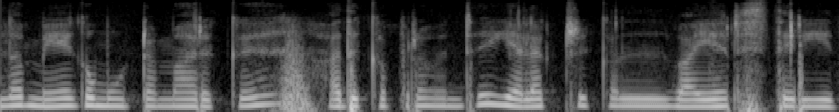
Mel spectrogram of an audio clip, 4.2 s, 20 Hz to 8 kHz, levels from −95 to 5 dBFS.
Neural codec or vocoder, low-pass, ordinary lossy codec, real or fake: none; none; none; real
